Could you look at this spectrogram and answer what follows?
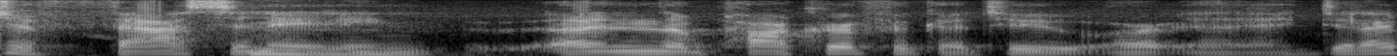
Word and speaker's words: Apocrypha: fascinating, and the Apocrypha too. Or did I pronounce that wrong? yeah, Yeah, Apocrypha.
